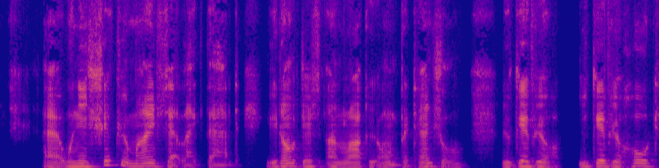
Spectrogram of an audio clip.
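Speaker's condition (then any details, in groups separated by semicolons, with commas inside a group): Profound hearing loss, deaf accent; congenital very severe to profound hearing loss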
